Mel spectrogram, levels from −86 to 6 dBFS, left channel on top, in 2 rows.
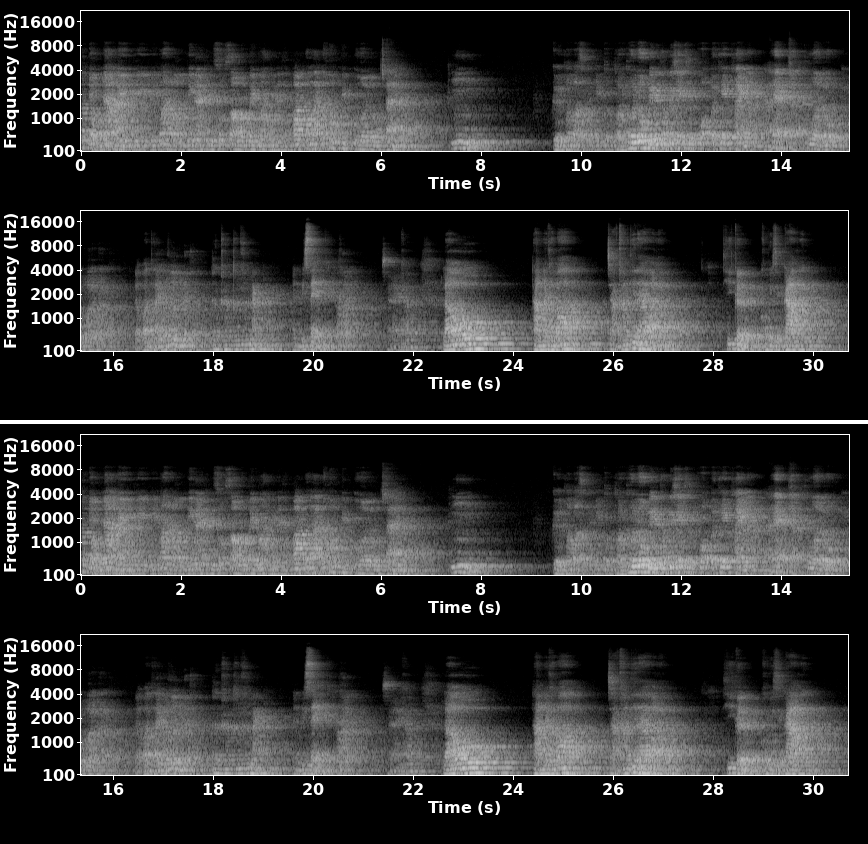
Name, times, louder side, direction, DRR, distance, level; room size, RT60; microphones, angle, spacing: voice 1, 0.0-6.3 6.6-6.7 7.4-7.8 9.4-13.4 13.8-15.9 16.8-17.6 18.4-18.8 20.4-20.8, equal, 10° right, -14 dB, 0.8 m, -25 dB
voice 2, 6.1-6.5 13.6-13.9 14.3-14.5 16.4-17.3 18.0-18.9 19.6-20.6 21.5-23.4 24.4-25.3 25.9-27.1 28.2-28.7 28.9-30.0, left 1 dB, 50° left, -6 dB, 0.8 m, -23 dB
4.3 x 3.3 x 2.9 m, 2.8 s
head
